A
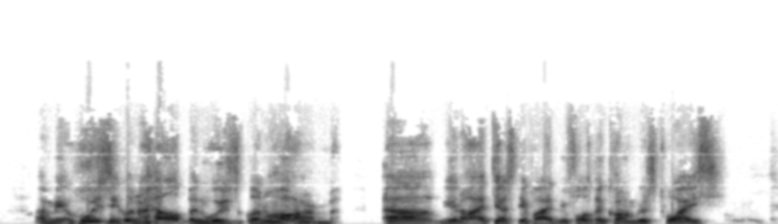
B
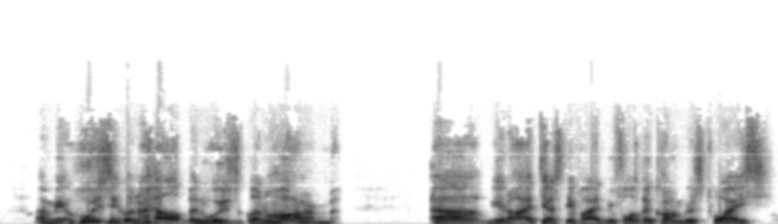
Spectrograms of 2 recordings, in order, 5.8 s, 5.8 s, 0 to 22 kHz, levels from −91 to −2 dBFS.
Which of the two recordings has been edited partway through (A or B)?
A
